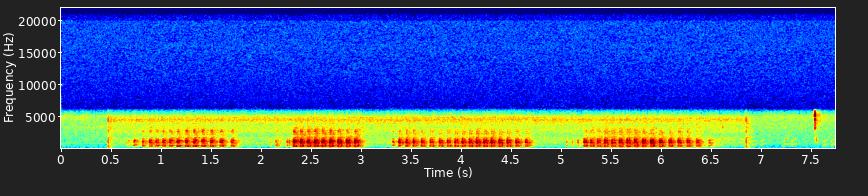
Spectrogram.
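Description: A guinea pig gives a low, pulsing purr in four short bursts, a warning to stay away.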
